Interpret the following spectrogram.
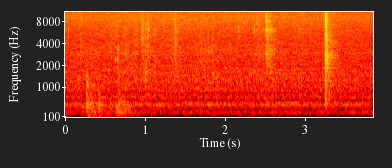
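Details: Honey bees during removal of a hive from an old home under renovation in Donna, Texas: a steady droning hum runs throughout, broken by a few sharp clicks and scrapes.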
